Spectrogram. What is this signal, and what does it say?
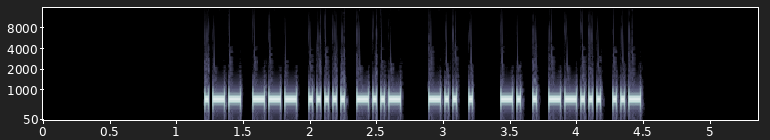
Morse code, heard as a keyed tone, about 40 wpm, 700 Hz. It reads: WO5X DE NE7U
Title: USA Callsign DE Callsign - 4 Characters - 40wpm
